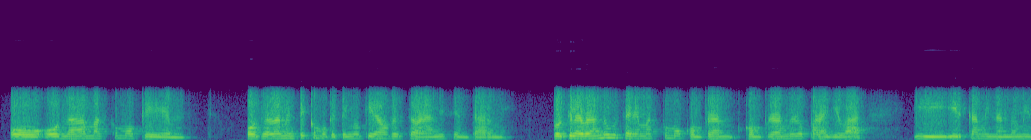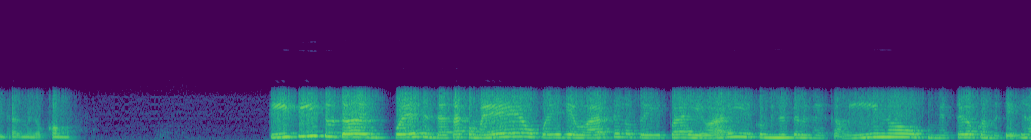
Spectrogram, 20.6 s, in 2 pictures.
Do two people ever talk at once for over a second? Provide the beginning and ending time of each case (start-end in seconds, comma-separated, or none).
none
